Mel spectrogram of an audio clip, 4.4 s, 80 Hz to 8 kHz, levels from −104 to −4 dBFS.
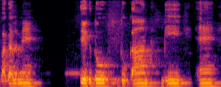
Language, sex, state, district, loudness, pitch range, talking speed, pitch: Hindi, male, Bihar, Lakhisarai, -28 LUFS, 110-115 Hz, 95 wpm, 115 Hz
